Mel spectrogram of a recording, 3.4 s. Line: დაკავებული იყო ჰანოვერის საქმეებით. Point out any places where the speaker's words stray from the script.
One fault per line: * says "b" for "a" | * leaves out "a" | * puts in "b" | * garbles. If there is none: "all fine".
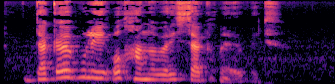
all fine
